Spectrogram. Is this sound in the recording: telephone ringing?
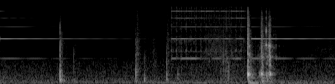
yes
